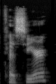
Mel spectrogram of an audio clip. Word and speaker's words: Taseer: But I think our listeners should be reminded that the assassination of the governor, Mr. Taseer, am I pronouncing it right? – Yes.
